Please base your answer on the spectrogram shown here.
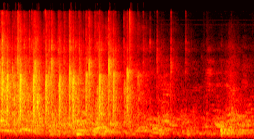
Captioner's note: applause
